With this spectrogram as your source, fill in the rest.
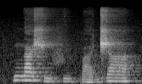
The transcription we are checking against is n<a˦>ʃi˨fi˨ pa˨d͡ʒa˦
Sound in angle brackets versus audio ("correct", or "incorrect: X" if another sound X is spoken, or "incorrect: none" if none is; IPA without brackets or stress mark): correct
